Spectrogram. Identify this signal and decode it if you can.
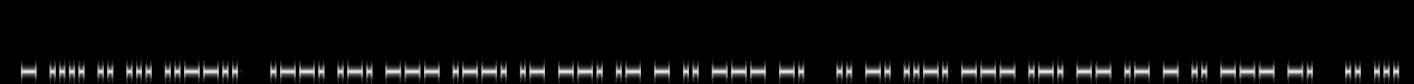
Morse code, heard as a keyed tone, about 25 wpm, 600 Hz. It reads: THIS? PROPAGATION INFORMATION IS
